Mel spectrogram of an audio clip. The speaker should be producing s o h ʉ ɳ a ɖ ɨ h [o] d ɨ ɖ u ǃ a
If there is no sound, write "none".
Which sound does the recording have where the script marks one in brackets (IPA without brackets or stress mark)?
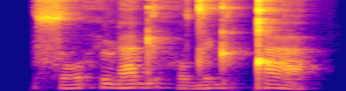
o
